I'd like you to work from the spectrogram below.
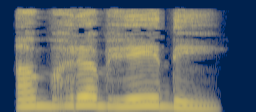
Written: ಅಭ್ರಭೇದಿ

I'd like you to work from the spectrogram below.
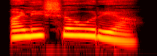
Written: ಅಳಿಶೌರ್ಯ

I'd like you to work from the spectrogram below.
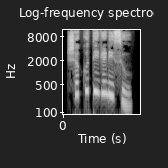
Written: ಶಕ್ತಿಗೆಡಿಸು

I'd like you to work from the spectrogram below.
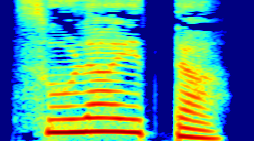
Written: ಸೂಳಾಯಿತ್ತ

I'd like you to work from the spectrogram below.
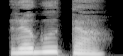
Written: ರಿಕ್ಥ

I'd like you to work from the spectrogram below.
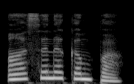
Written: ಆಸನಕಂಪ

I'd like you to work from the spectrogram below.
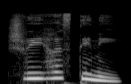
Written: ಶ್ರೀಹಸ್ತಿನಿ

